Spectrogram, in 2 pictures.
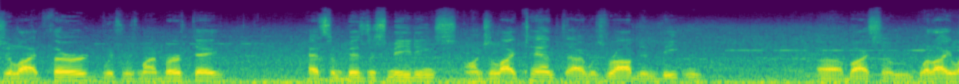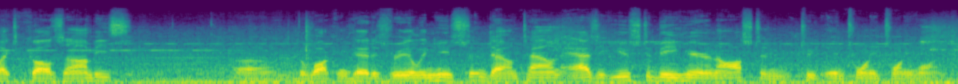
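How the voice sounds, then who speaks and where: A man's pitch varies in a usual way while background noise is clearly audible. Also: fairly low pitch for a man, moderate pace. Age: 60s. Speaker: homeless man. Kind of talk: street interview.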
